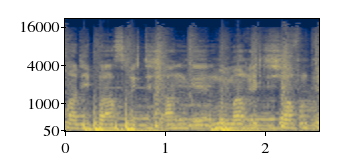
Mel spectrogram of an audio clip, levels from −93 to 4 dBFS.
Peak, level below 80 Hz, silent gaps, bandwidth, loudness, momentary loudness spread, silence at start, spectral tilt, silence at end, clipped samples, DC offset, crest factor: 0 dBFS; -16 dBFS; none; 14.5 kHz; -11 LUFS; 5 LU; 0 s; -6 dB/octave; 0 s; 0.9%; under 0.1%; 10 dB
